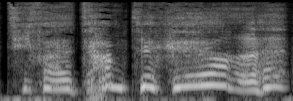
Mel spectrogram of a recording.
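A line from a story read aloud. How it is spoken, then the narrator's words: Panted. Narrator (German): keuchte Guki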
